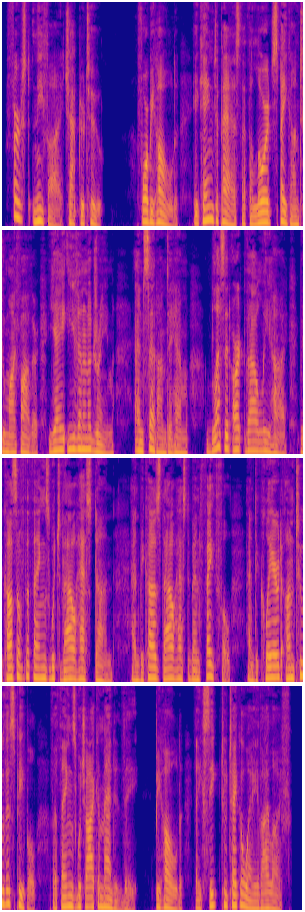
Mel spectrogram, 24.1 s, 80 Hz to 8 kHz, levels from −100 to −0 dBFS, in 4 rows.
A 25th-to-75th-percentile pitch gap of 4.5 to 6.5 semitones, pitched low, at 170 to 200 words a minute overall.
No: average, 5.1 semitones; low, 125 Hz; average, 160 wpm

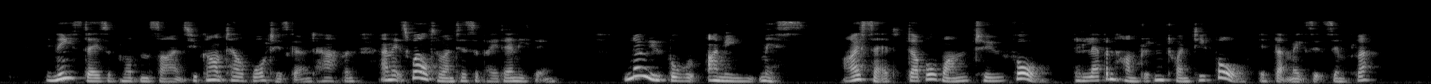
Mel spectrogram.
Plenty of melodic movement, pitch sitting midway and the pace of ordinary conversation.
Yes: wide, 5.7 semitones; medium, 165 Hz; average, 175 wpm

